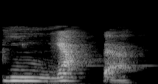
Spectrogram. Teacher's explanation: The ñ is basically as if in English you were to take an N and then put a Y after it. It makes a ñ sound.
